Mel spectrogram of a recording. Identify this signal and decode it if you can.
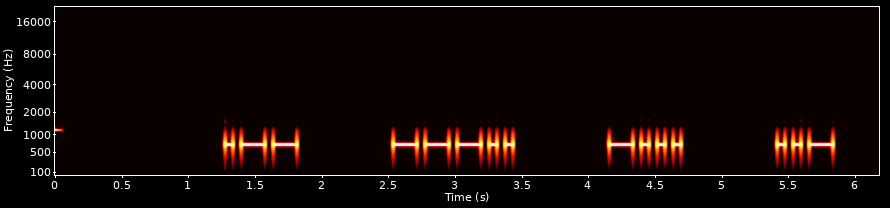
Morse code, heard as a keyed tone, about 20 wpm, spaced as for 9 wpm, 700 Hz. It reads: W8BU
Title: USA Call Signs - 4x Character Spacing - 20wpm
